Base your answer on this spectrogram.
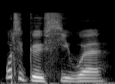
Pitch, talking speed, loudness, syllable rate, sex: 170 Hz, 260 wpm, -17 LUFS, 6.9 syllables/s, female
